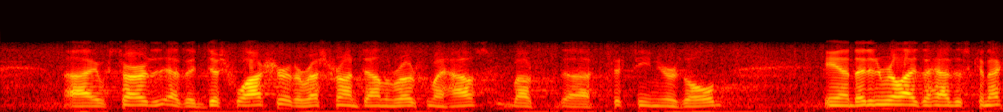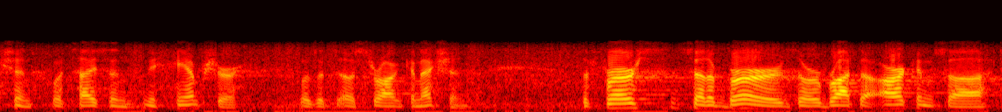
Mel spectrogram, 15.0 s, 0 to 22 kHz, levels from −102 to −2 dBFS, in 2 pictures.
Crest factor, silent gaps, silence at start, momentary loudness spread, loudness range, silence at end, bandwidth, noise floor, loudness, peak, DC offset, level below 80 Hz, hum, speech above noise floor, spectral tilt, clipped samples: 20 dB; none; 0 s; 19 LU; 8 LU; 0 s; 5 kHz; -57 dBFS; -37 LUFS; -18 dBFS; under 0.1%; -76 dBFS; none; 20 dB; -1.5 dB/octave; under 0.1%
